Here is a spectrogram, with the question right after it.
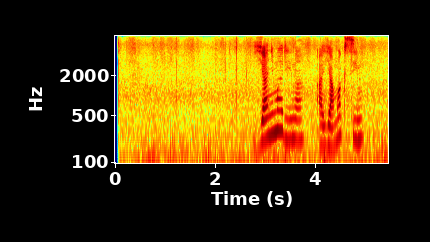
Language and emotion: Russian, neutral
